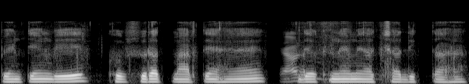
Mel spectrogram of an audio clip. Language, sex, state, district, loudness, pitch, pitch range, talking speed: Hindi, male, Chhattisgarh, Balrampur, -17 LUFS, 125 Hz, 120-130 Hz, 130 wpm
